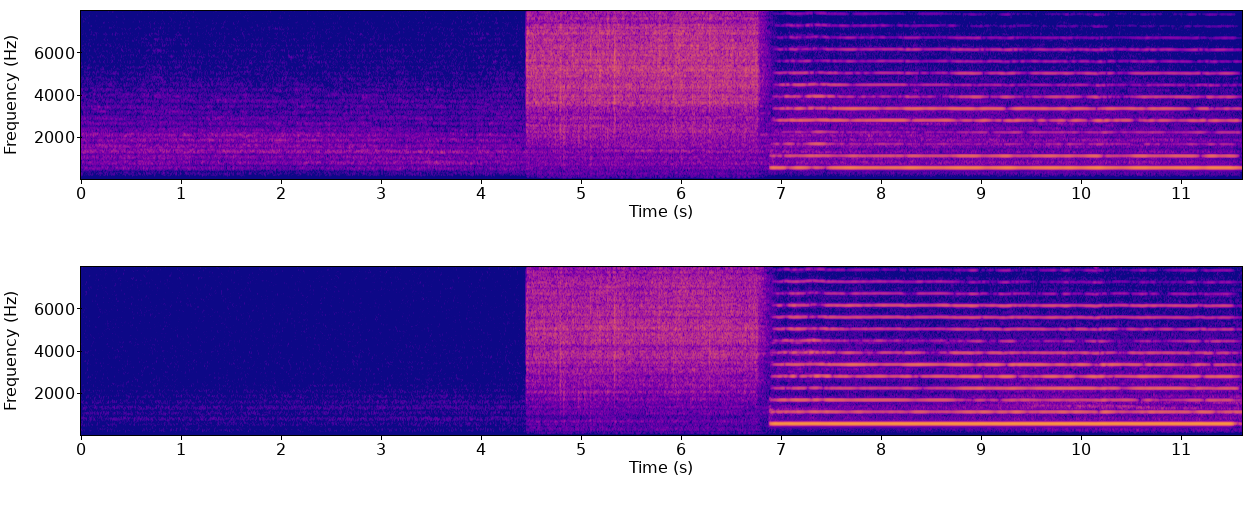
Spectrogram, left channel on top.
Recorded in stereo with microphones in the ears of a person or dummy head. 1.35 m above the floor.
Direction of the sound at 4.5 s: 15° left (ahead or behind).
